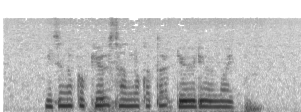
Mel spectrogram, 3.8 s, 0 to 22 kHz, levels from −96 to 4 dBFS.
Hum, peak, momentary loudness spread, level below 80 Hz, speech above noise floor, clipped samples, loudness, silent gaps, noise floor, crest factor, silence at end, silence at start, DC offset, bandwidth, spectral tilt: none; -6 dBFS; 16 LU; -54 dBFS; 32 dB; under 0.1%; -21 LUFS; none; -52 dBFS; 18 dB; 0.5 s; 0.55 s; under 0.1%; 11.5 kHz; -7 dB/octave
